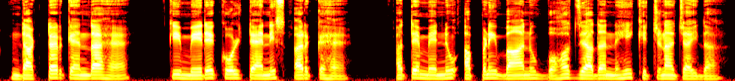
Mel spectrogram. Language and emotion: Punjabi, sad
